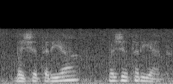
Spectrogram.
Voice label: "vegeteria", Catalan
